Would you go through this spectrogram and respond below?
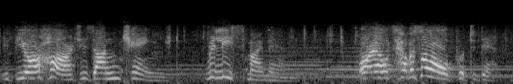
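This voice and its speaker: A woman acting a proud, scheming queen in a dubbed historical epic, solemn and measured in her dramatic delivery. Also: sits high, lively intonation, pushed and bright, muffled recording, faint music behind, heavily acted. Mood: proud longing.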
